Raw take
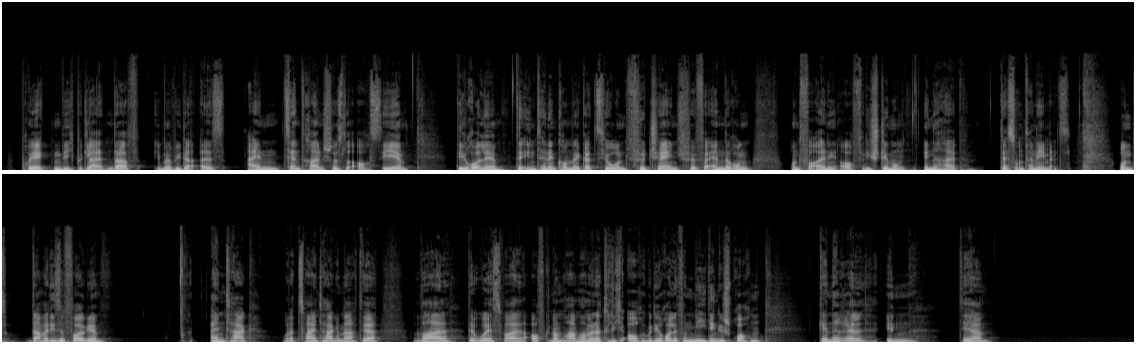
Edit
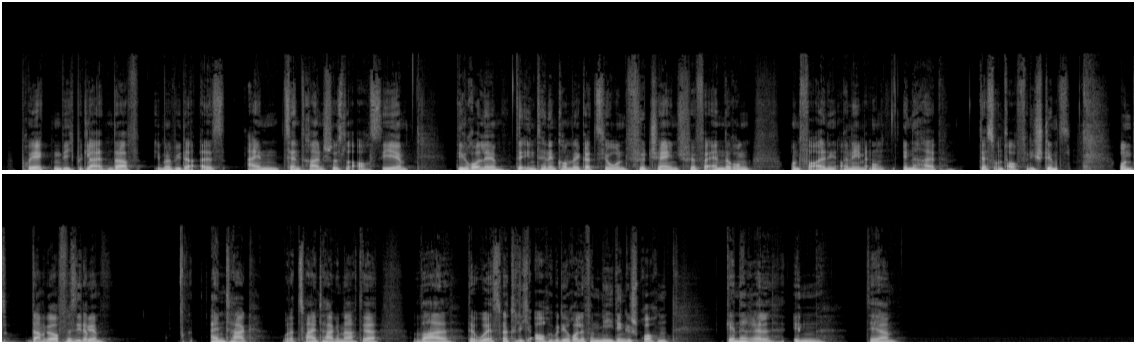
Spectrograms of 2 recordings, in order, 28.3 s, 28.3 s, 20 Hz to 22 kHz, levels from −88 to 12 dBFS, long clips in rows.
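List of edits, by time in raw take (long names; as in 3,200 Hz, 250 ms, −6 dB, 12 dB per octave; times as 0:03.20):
0:10.51–0:11.13: swap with 0:12.82–0:13.18
0:14.67–0:15.21: reverse
0:20.41–0:21.57: remove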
